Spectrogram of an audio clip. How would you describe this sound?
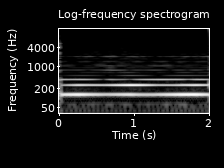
real organ slow rotary
b3, tonewheel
